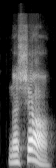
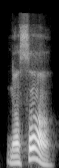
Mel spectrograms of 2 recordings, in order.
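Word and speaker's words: נשא: The pronunciation spelled with the Hebrew letter shin, it is pronounced nasha, but also can be nassa, NASA.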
